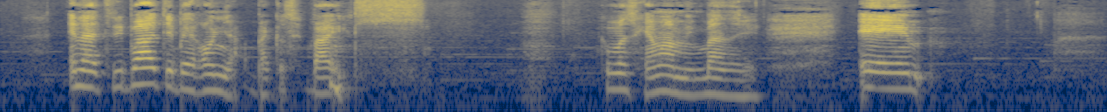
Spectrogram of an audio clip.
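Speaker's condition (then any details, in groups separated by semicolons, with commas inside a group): Down syndrome; present from birth; hesitant, frequent fillers, some word substitutions and repetitions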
